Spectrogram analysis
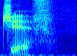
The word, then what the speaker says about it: GIF: Apparently, you're supposed to pronounce it like JIF.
